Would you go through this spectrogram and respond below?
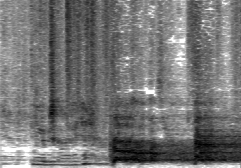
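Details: A white dog at a sister's home barks in greeting as a visitor arrives on a dark evening. Two loud, rough barks about a second apart follow a woman's greeting.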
